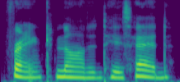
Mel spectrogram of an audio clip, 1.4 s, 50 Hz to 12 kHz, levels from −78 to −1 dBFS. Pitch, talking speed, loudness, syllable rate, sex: 200 Hz, 175 wpm, -19 LUFS, 4.0 syllables/s, female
